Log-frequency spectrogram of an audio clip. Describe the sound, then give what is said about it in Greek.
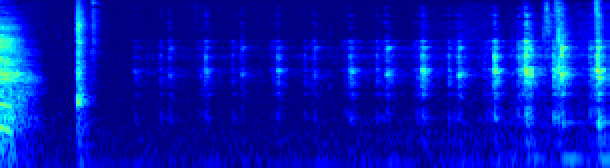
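A stopwatch timer, set to time how long a person holds their breath, ticks in a quick, steady rhythm after a sharp opening click, the ticks growing gradually louder toward the end, with no voices present. “Βάλε χρονόμετρο. Θα βάλω χρονόμετρο.”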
